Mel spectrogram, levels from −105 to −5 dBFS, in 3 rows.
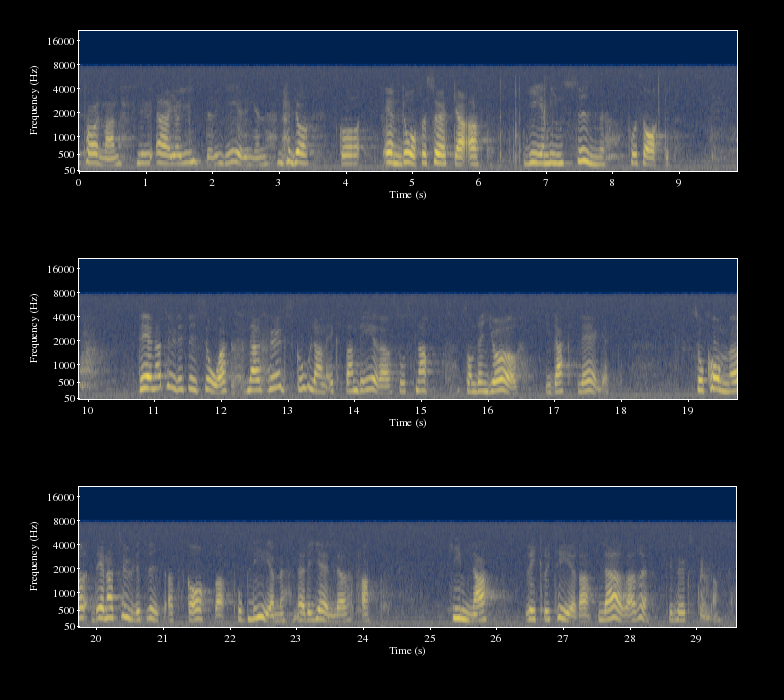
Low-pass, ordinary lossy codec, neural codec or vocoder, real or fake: none; none; none; real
